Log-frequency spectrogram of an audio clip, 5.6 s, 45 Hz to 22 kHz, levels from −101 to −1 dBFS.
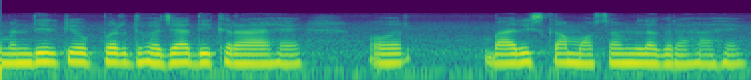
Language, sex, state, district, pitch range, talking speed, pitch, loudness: Hindi, female, Gujarat, Valsad, 165-180 Hz, 150 wpm, 175 Hz, -14 LUFS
